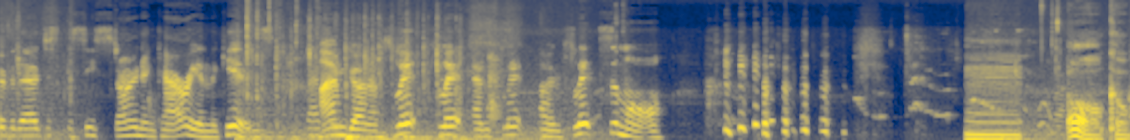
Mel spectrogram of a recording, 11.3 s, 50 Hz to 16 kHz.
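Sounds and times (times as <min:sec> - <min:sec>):
speech: 0:00.0 - 0:08.8, 0:09.6 - 0:10.0, 0:10.6 - 0:11.2
dog whimpering: 0:08.6 - 0:09.7.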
